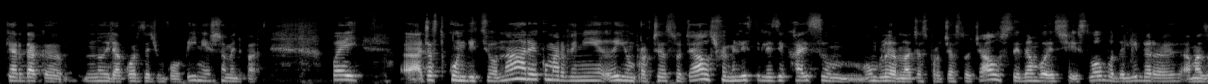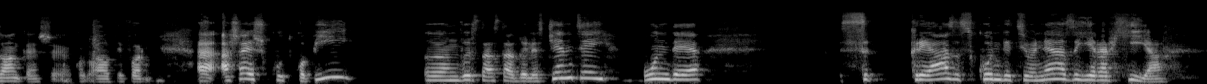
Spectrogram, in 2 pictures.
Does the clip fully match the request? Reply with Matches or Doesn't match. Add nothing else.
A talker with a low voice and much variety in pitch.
Doesn't match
